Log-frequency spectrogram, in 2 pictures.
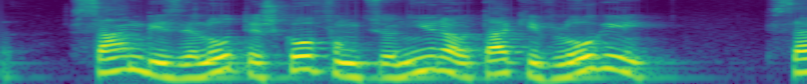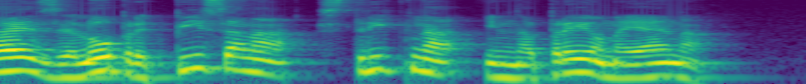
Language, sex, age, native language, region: Slovenian, male, 30-49, Slovenian, Drava region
